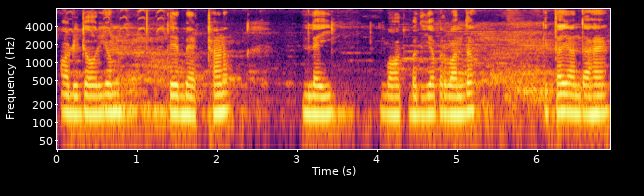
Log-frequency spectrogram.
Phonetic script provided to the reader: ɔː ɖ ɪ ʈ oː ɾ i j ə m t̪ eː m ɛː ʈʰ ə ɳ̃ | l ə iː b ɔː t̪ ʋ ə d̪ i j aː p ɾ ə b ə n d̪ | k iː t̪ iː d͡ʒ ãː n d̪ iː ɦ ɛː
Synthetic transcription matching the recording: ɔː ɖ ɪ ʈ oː ɾ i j ə m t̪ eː b ɛː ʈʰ ə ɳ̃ | l ə iː b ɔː t̪ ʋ ə d̪ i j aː p ɾ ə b ə n d̪ | k iː t̪ aː d͡ʒ ãː n d̪ aː ɦ ɛː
